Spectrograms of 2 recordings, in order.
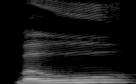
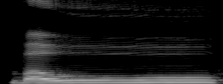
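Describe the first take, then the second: First: بو said short with no stretch; short, correct. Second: بو with the vowel dragged long; wrong, stretched. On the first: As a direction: clip بو short, the right way. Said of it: "کھینچنا نہیں ہے". (صحیح، بغیر کھینچے بو) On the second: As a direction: stretch بو out too long, as the mistake. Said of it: "غلط ہو جائے گا". (غلط، کھینچ کر بو) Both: Shown as a demonstration.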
